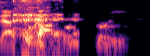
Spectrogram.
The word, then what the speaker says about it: Codispoti: It's Codispoti, but people say Codispoti, but it's Codispoti.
